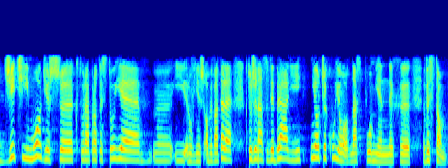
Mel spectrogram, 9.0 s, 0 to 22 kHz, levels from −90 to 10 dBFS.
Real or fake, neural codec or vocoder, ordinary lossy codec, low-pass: real; none; none; 5.4 kHz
